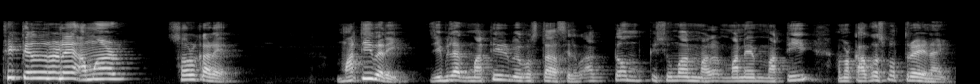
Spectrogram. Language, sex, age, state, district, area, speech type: Assamese, male, 60+, Assam, Goalpara, urban, spontaneous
